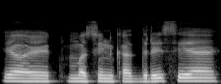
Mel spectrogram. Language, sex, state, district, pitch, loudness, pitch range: Hindi, male, Jharkhand, Garhwa, 145 Hz, -15 LUFS, 140-155 Hz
